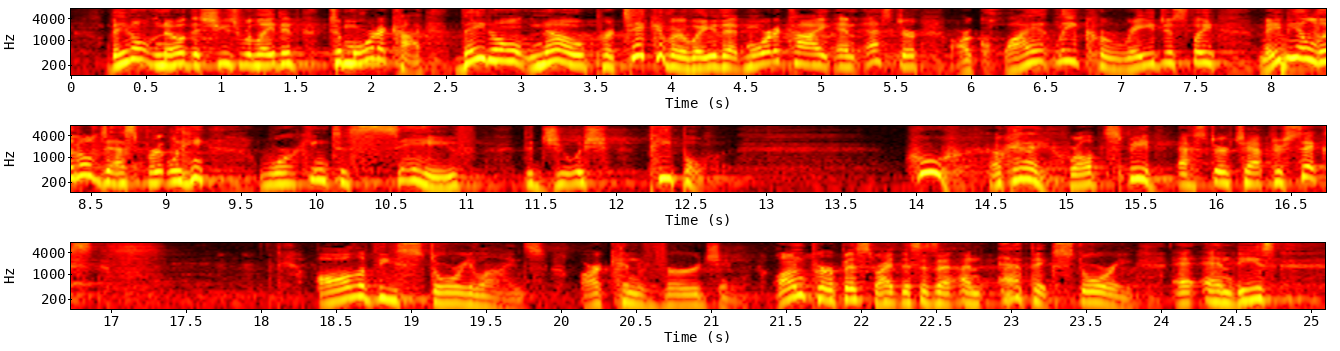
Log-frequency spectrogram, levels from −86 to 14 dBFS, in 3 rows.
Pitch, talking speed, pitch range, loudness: 200 Hz, 135 wpm, 170-235 Hz, -20 LUFS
